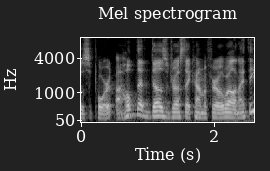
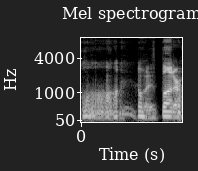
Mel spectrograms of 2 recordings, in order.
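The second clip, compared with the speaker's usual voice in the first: mock deranged, unhinged-sounding voice; 4 dB louder than usual. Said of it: "You're like".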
